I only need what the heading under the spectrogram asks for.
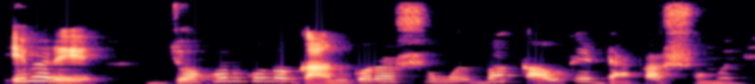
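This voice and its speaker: A woman's voice: high-pitched, animated, moderate pace. A woman teacher with a Bengali accent, walking through exam answers step by step and often asking students whether they have understood. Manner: explains step by step, often checking with "ঠিক আছে?" and "বোঝা গেল?". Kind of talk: exam answer walkthrough lesson. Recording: dull lo-fi recording.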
